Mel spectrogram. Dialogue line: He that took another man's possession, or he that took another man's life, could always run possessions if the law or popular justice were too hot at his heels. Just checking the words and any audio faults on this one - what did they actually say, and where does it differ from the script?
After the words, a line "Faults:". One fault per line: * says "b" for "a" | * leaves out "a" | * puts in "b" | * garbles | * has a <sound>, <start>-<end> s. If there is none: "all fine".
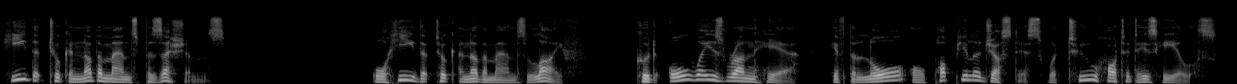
He that took another man's possessions, or he that took another man's life, could always run here if the law or popular justice were too hot at his heels.
Faults:
* says "possessions" for "possession"
* says "here" for "possessions"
